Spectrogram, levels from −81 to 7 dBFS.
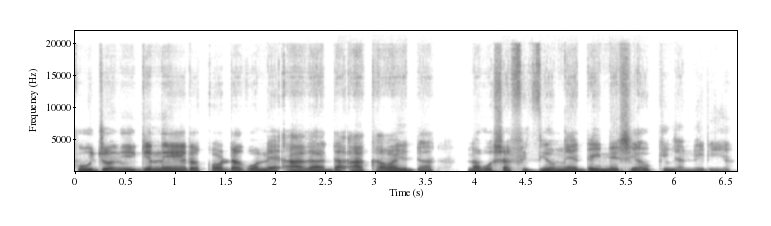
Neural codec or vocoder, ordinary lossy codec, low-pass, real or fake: codec, 44.1 kHz, 2.6 kbps, SNAC; none; none; fake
